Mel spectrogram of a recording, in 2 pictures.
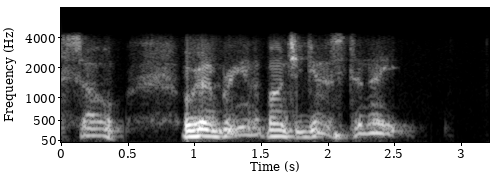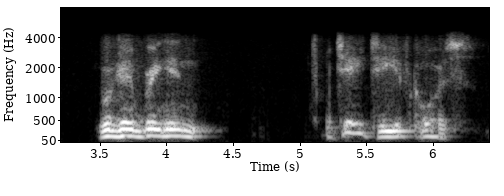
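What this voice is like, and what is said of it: Hoarse, weakened voice. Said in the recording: “trying to get my voice back in time for the show ... It might not give me my voice back by the end of the bottle ... My rant tonight is that I can't rant. How the hell am I supposed to rant like this?”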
